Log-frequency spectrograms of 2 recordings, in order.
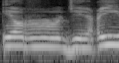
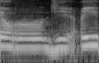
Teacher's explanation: جب بھی را ساکن سے پہلے حمزۃ الوصل آئے گی تو اس حمزۃ الوصل کو ہم زیر سے اٹھائیں گے، اور وہ را جو ہے وہ موٹی پڑھی جائے گی. اس لیے میں ارجعی پڑھ رہی تھی، ارجعی پڑھ رہی تھی، اور جی کے لیے آواز نیچے جائے گی، عی کے لیے نیچے جائے گی.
